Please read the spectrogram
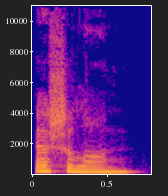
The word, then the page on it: echelon: American English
